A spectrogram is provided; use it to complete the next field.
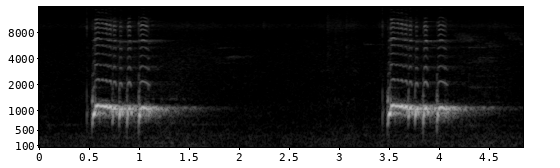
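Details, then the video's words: Local zebra dove singing vigorously with a big, ringing voice said to carry far: two identical phrases about three seconds apart, each a burst of rapid clipped coos sliding into a drawn-out, fading low note, in otherwise quiet surroundings. "PERKUTUT LOKAL GACOR, SUARA BESAR NYARING SAMPAI KEMANA2"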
